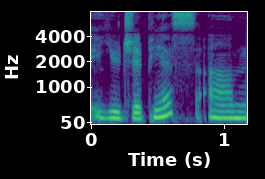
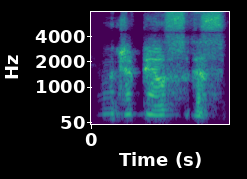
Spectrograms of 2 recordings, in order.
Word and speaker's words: Eugyppius: Eugyppius is also fine. Eugyppius would be sort of a more German pronunciation, but yeah, Eugyppius is fine. Americans say Eugyppius.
